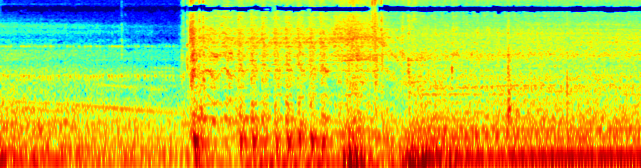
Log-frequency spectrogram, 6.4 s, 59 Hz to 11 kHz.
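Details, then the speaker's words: 1993 Cadillac Fleetwood Brougham, 5.7 L 350 throttle-body-injected V8, on a very cold day: short crank, then it catches at once and settles into a smooth, deep, even idle. A healthy cold start. "and it is really cold believe me she starts really good"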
